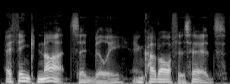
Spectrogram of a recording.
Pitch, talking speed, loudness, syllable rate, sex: 105 Hz, 260 wpm, -17 LUFS, 5.1 syllables/s, male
